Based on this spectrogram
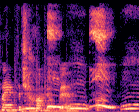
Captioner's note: baby cooing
